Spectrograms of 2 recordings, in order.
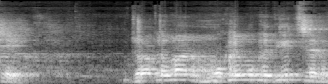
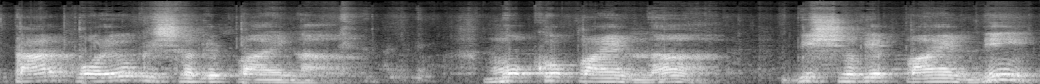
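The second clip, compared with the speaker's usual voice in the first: very slow, stretched phrases; drawn-out emphasis; 2 semitones lower, slower than usual. Real, not acted. Preacher lamenting that even ascetics fail, drawn-out emphasis. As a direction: draw each phrase out slowly, letting it fall. Preacher dwells on failed penance.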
